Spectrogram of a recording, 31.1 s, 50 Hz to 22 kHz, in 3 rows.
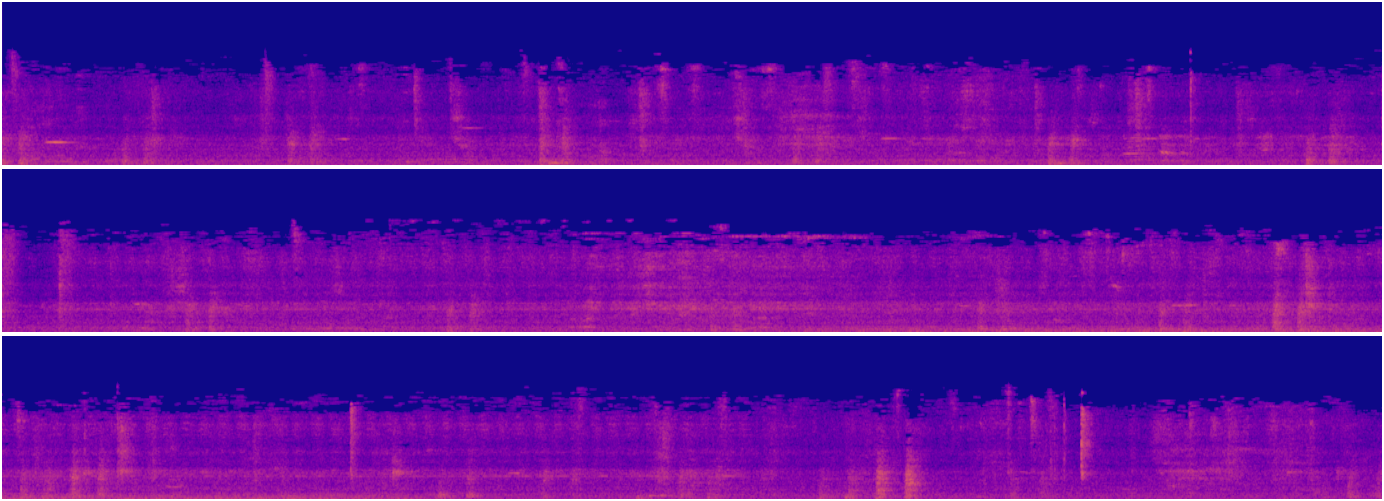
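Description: Mizushima Rinkai Railway MRT300 diesel railcar running, with a steady low engine hum and occasional sharp clicks of the wheels over rail joints. The engine note grows louder through the middle and then settles again.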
